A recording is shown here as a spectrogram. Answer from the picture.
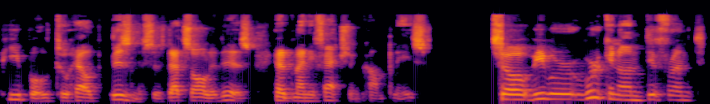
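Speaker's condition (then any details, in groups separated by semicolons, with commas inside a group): No condition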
